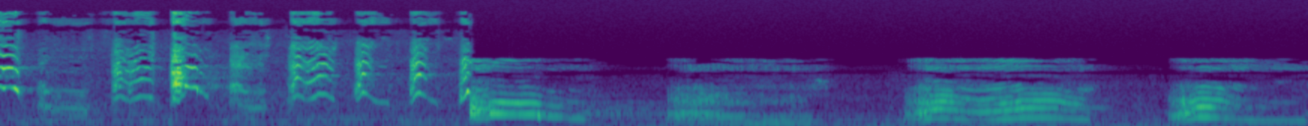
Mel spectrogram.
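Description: Pit bull puppy howling. A quick run of short, high yips and whines comes first, then, about four seconds in, longer, lower howls with a wavering pitch, one after another.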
